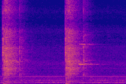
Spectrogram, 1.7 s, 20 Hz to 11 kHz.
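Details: Electromagnetic radial shockwave therapy applicator firing on an elbow joint at 1 Hz, with energy being increased from 5 mJ toward 65 mJ: two sharp, loud snapping pulses about a second apart.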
